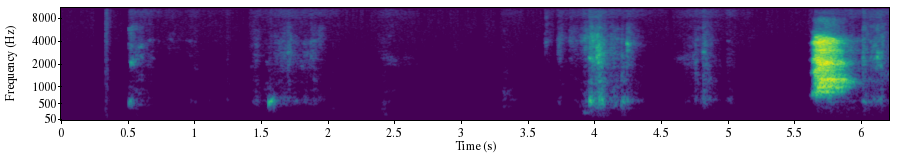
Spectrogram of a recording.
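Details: Four-week-old Cavalier King Charles Spaniel puppies from Daisy's litter in an indoor pen: a few soft, brief squeaks and small noises, then one short, loud, high yelp near the end.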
